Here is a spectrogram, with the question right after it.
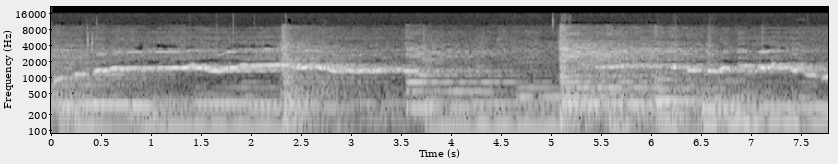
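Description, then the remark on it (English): A man whistles a smooth, sustained melody with gentle pitch bends, carried over steady instrumental backing with occasional crashing accents. The whistling is clear and prominent throughout. “Okay, so he whistles. Very professional.”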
